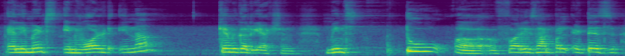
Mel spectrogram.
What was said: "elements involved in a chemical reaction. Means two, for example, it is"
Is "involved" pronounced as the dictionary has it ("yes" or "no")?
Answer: yes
